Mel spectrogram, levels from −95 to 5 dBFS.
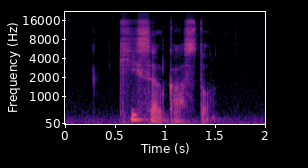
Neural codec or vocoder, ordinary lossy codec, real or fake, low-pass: none; none; real; none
